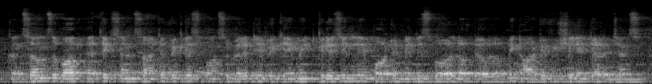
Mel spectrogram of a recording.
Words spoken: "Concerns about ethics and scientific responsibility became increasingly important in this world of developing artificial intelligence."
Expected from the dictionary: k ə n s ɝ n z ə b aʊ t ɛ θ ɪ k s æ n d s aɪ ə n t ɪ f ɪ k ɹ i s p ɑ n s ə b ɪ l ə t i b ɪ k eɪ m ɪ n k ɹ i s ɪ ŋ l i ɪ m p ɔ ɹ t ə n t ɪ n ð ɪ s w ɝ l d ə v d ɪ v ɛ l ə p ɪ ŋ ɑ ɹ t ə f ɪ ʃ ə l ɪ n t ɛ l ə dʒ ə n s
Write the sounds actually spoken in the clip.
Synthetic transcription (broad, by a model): k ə n s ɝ n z ə b aʊ t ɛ t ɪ k s æ n d s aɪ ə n t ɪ f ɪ k ɹ i s p ɑ n s ə b ɪ l ə t i b ɪ k eɪ m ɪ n k ɹ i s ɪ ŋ l i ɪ p ɔ ɹ t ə n t ɪ n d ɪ s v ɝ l d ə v d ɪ v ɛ l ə p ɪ ŋ ɑ ɹ t ə f ɪ ʃ ə l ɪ n t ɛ l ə dʒ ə n s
